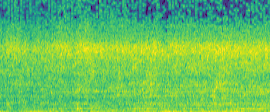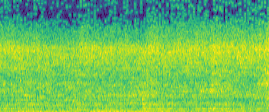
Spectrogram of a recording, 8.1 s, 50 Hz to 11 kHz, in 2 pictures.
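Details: 2006 Honda Odyssey idling in the garage during diagnosis of P2646 VCM code with a leaking oil pressure switch; low, even rumble with a soft regular pulse and no misses; normal idle.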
